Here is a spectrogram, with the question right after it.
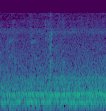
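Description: Honey bees give a steady, low droning hum that holds one even pitch throughout.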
